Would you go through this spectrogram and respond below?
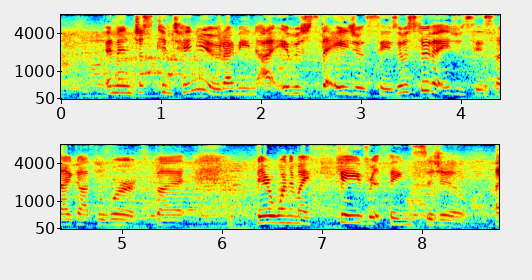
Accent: Japan; growing up in Japan as a woman

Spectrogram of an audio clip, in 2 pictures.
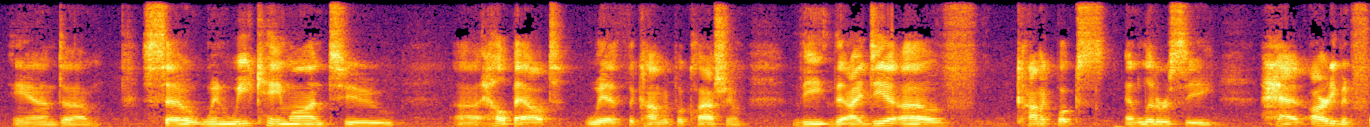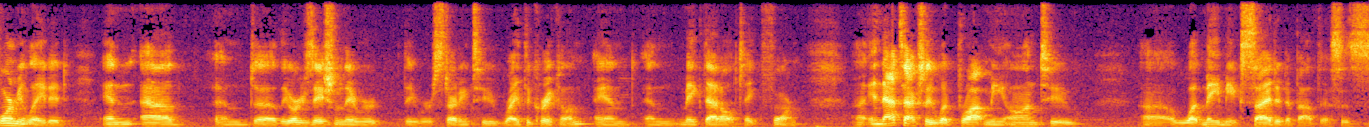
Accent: Boulder, Colorado, United States; now in Denver, United States; Yes, I grew up in Boulder.

